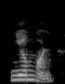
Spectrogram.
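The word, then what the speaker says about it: gnomon: a realizar un neomol vamos a escribir gomón gomón se escribe g n o m o n Ahí está entonces un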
